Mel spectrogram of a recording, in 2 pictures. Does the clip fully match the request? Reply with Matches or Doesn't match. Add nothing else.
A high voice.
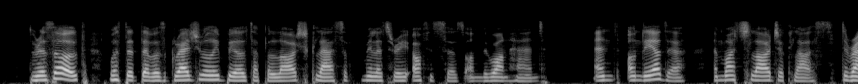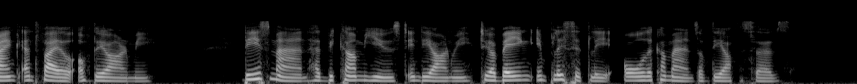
Doesn't match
